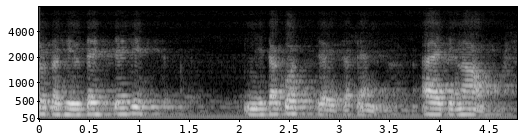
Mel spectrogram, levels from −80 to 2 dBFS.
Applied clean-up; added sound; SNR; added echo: none; none; none; reverberation time 1.4 s.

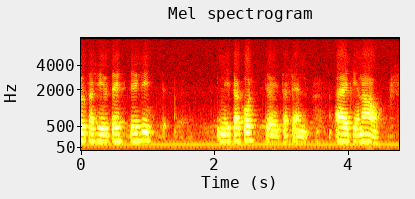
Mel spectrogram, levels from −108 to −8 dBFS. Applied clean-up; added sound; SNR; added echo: none; none; none; none.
